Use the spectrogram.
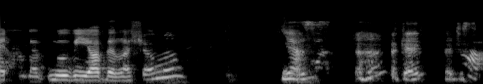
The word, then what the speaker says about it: Rashomon: Rashomon. Oh my goodness. Wow. Rashomon. Maybe the U sounds, long U sounds Rashomon.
